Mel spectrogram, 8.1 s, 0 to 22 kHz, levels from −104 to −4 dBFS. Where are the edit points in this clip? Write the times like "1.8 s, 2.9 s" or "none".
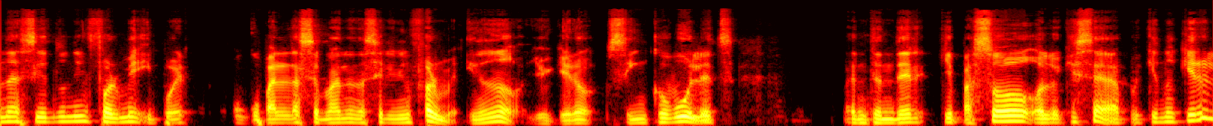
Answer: none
